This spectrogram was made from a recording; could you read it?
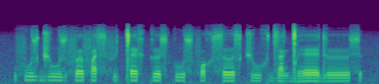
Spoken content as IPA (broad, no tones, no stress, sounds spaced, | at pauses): f u z d͡ʒ uː z f œ f a s f y ǀ ɛ x k ø s k uː s f ɔ x s əː s t͡ʃ uː x d͡z a ɡ͡ǀ ɛː d øː s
